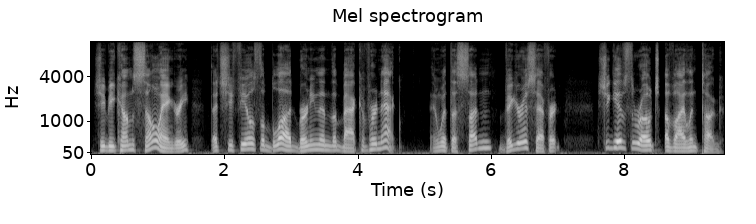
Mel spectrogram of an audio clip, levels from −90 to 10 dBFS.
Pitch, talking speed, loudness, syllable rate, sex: 130 Hz, 185 wpm, -19 LUFS, 5.0 syllables/s, male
